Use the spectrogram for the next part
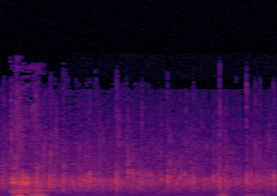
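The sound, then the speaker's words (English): An audience applauds to honor the women standing, in a steady, dense patter of clapping that stays fairly even throughout, with a few voices calling out over it at the start and again near the end. “Would you applaud these women who stand today?”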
